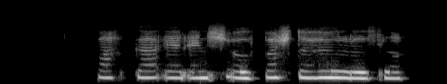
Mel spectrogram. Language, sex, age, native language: Icelandic, female, 12, Icelandic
